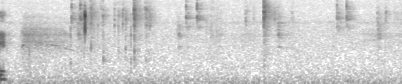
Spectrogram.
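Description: A few faint, isolated computer keyboard clicks over near silence.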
